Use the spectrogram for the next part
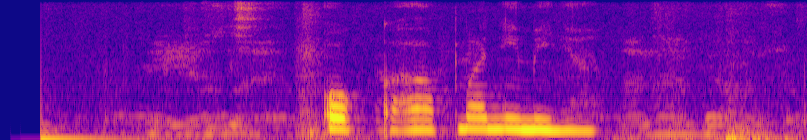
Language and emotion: Russian, neutral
